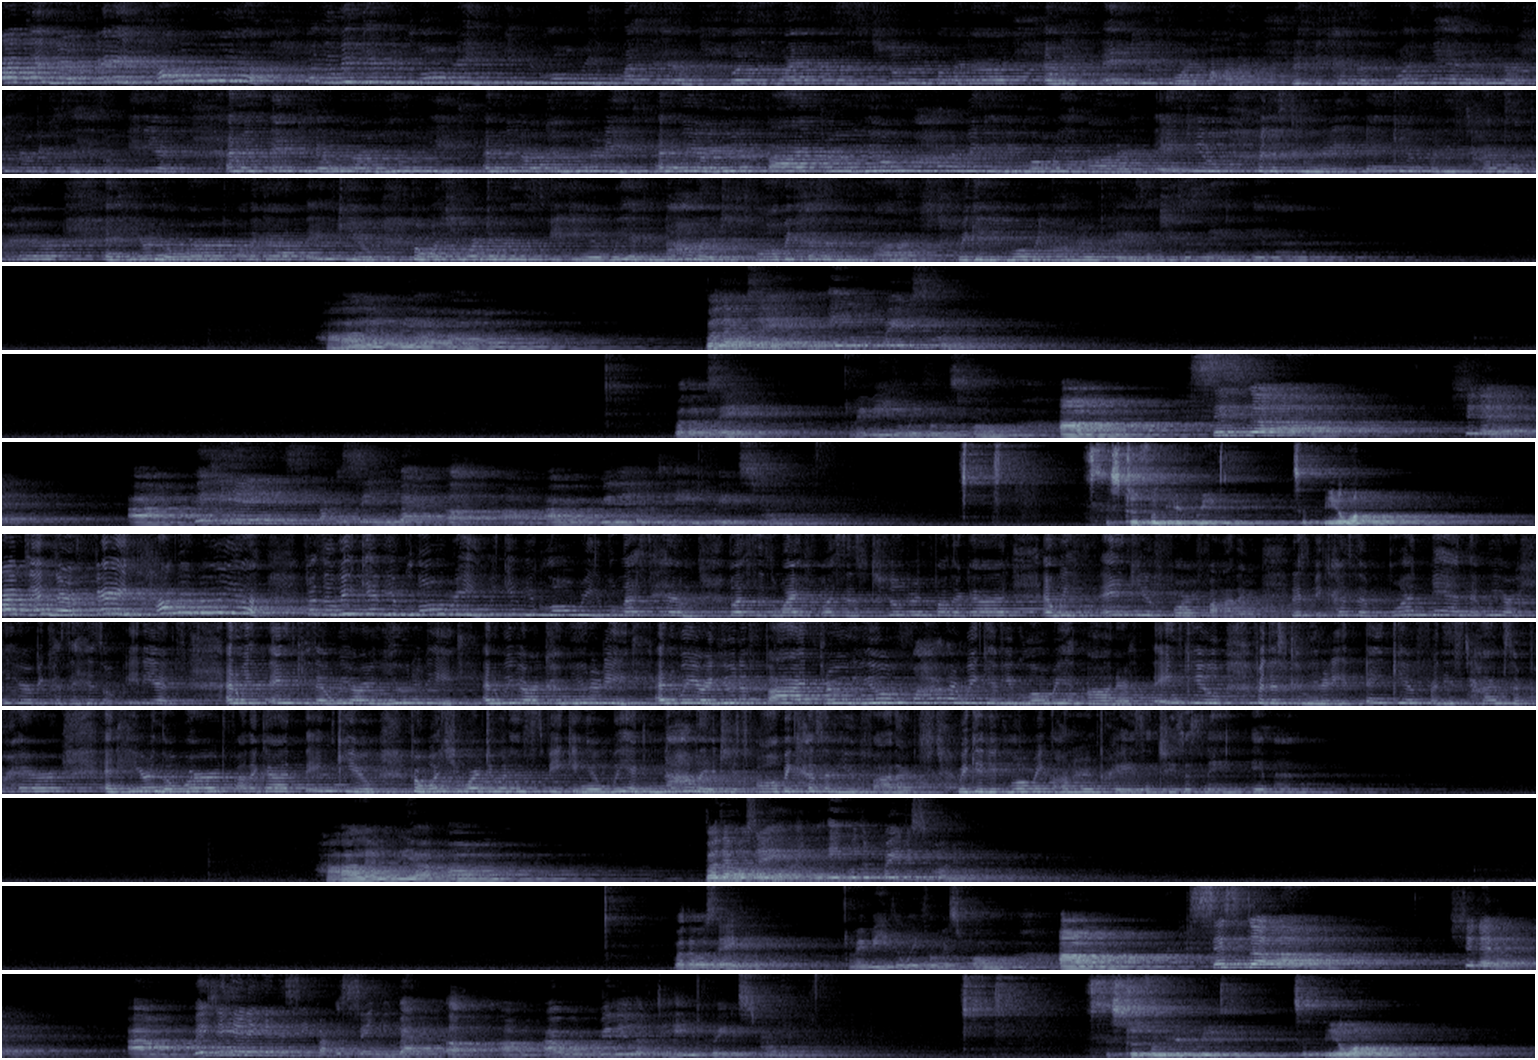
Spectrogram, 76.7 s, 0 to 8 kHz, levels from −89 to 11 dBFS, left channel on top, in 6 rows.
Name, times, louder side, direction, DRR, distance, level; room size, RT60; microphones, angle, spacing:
voice 1, 0.0-10.5 10.8-36.4, right 2 dB, 50° right, 2 dB, 0.6 m, -40 dB
voice 2, 41.0-42.6 44.2-46.4 56.7-57.3 58.2-60.4 61.0-62.2 63.3-63.7 65.0-70.5, right 2 dB, 75° right, 0 dB, 0.9 m, -38 dB
voice 3, 73.0-74.0 74.9-75.2, left 2 dB, 90° left, 2 dB, 0.7 m, -32 dB
6.2 x 4.2 x 5.5 m, 2.9 s
head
